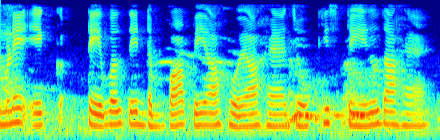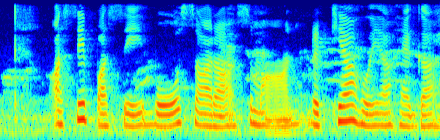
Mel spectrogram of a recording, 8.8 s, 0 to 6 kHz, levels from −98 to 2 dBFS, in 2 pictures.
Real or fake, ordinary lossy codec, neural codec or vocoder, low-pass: real; none; none; 5.4 kHz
